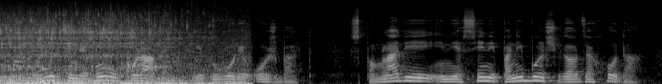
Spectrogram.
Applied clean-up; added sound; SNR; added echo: none; Sink (filling or washing); -4 dB; none.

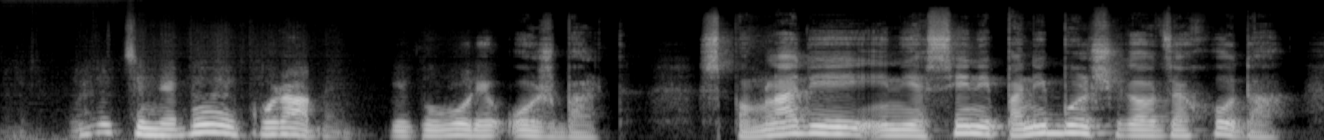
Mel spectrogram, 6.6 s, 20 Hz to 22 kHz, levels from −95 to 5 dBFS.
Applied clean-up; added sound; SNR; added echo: neural mask model DeepFilterNet 3.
